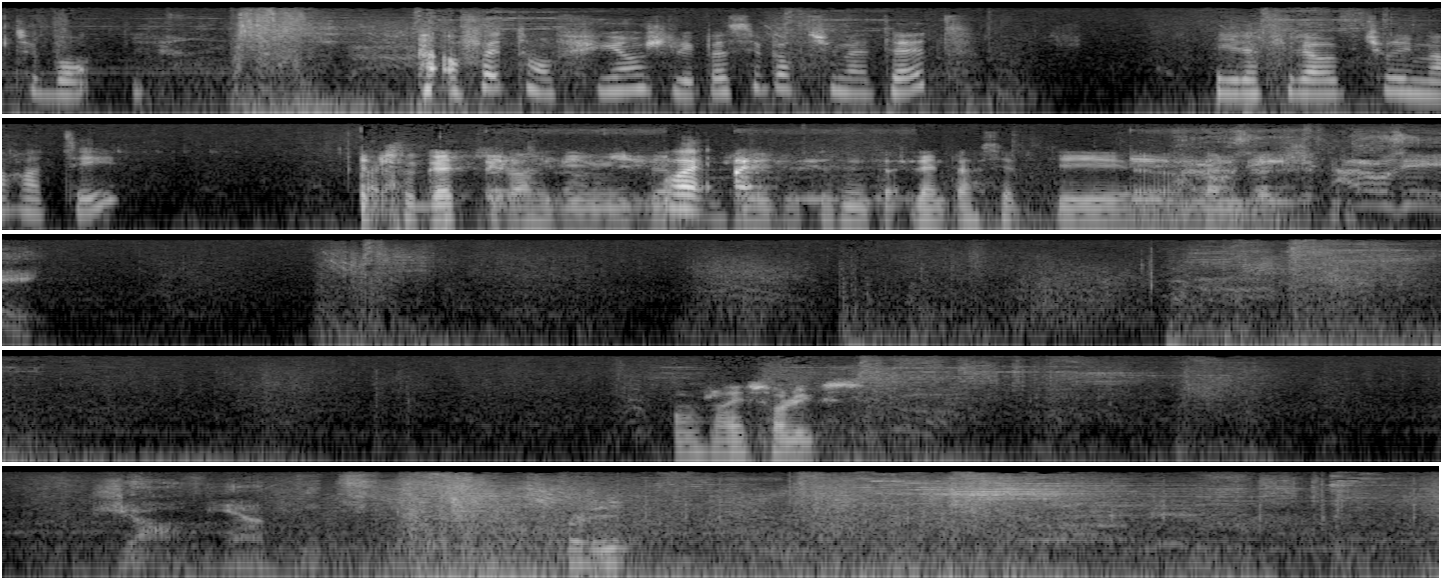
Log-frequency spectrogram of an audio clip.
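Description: Game spell effects crackle and burst in quick bursts.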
